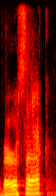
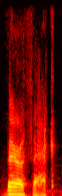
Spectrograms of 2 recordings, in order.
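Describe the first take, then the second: First: The name is said with a clear s sound. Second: The name is said with a lisped th sound. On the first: This is the name's true form. "It's actually Verisac" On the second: This is how the character says his own name. "he has a lisp, so it's Verathak"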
